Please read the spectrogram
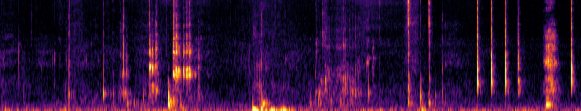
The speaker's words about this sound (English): Like to bang all your toys.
